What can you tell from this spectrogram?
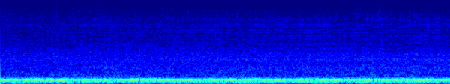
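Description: Supercharged Pro Modified drag cars' engines idling together in a steady low rumble.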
